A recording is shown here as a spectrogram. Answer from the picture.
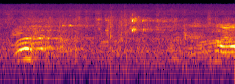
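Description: A brief shout from a man on the court about a quarter of a second in, then quieter sounds of play on the hard outdoor surface.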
